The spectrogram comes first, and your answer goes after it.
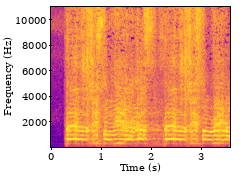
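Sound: protest crowd chanting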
